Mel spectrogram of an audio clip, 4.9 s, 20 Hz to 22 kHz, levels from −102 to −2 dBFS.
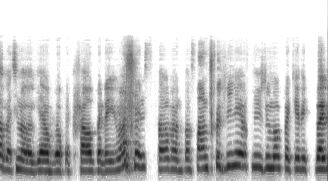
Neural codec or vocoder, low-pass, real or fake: codec, 24 kHz, 0.9 kbps, WavTokenizer, medium music audio release; 10.8 kHz; fake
